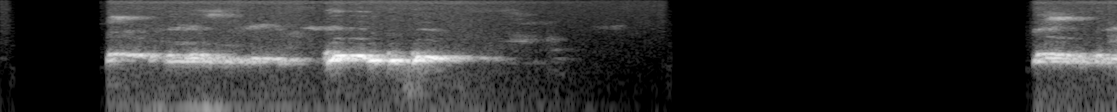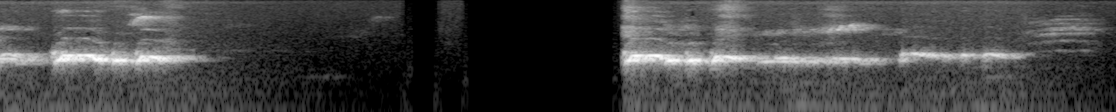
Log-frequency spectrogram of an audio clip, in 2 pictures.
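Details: Singing local zebra dove of the black cemani variety, used as a lure for mute doves: three groups of paired, rapidly pulsed cooing notes, each group lasting about two seconds, spaced three to four seconds apart.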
